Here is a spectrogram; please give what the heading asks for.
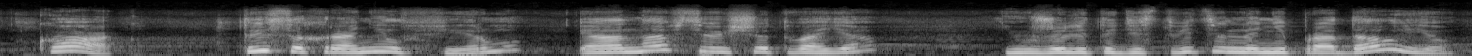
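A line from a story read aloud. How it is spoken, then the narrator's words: Plain question. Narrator (Russian): спросил другой гость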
